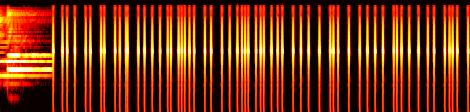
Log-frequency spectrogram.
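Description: A short text-message alert tone, a chord of a few steady notes, then a fast, steady run of phone keyboard tapping clicks for the rest of the time.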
